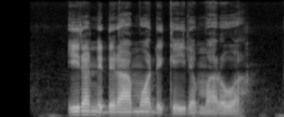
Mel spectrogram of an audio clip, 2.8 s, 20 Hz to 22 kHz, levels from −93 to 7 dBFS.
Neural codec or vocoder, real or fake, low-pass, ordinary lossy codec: vocoder, 44.1 kHz, 128 mel bands every 256 samples, BigVGAN v2; fake; none; none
